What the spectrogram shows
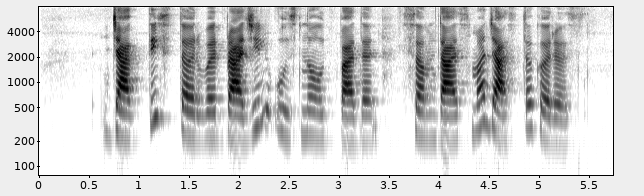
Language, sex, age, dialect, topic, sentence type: Marathi, female, 25-30, Northern Konkan, agriculture, statement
